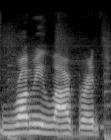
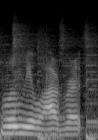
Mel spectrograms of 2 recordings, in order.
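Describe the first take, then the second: First: The first vowel sounds like the vowel in rum. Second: The first vowel sounds like the vowel in room. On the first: The speaker calls it right. "it's rummy. Like rum" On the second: The speaker calls it wrong. "not room, not Roomy Labyrinth"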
